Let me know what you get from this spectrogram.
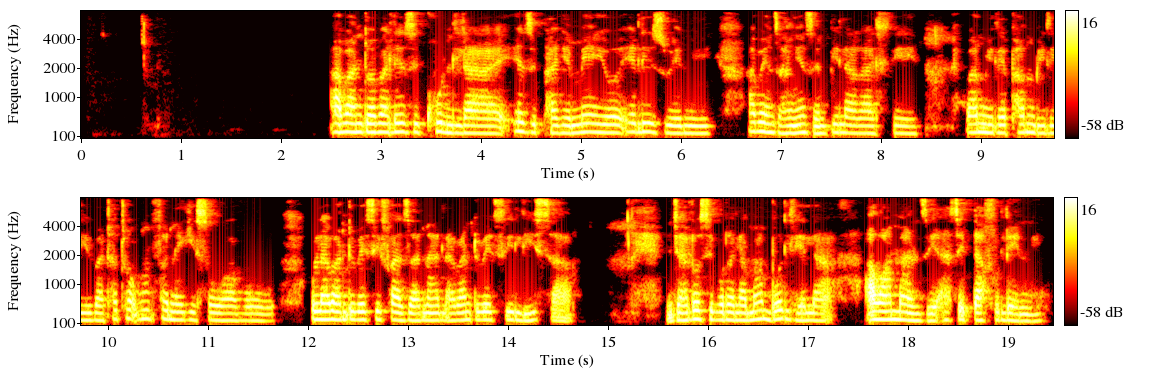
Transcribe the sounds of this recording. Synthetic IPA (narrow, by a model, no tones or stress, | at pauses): aβantʼuaβalezikʰund͡ɮʱaezipʰaɣɛmɛjɔelizweniaβɛnd͡zʱaŋɛzempʼilaɣaɬɛβamilɛpʰambʱiliβatʰatʰwaum̩faneɣisɔwaβɔɣulaβantʼuβesifazanalaβantʼuβesiliːsa̰ | nd͡ʒʱalɔsiβɔnalamambʱɔɮɛla̰a̰wamand͡zʱiasɛtʼafuleːni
